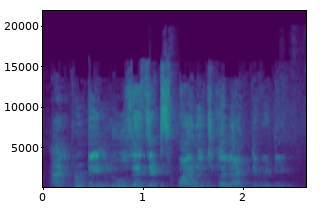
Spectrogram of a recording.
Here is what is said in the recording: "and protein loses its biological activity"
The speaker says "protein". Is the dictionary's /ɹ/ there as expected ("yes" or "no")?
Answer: yes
